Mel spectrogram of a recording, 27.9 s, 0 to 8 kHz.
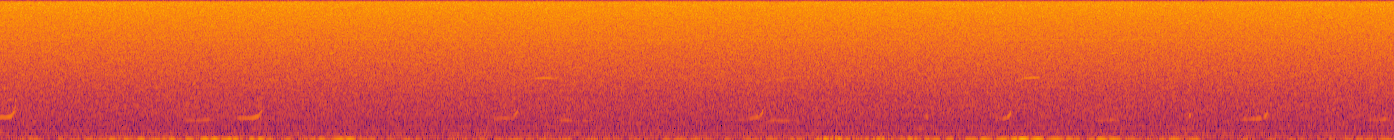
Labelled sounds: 10.7	11.1	humpback whale, 1.4 to 1.5 kHz
20.3	20.8	humpback whale, 1.3 to 1.5 kHz

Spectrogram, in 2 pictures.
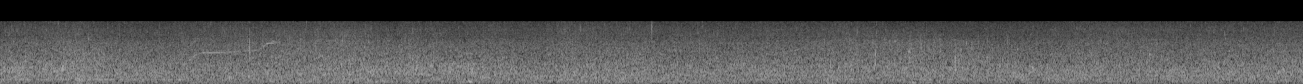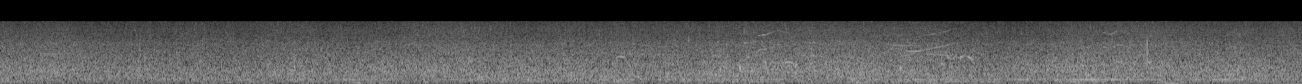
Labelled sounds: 1.9	2.9	killer whale, offshore, 1.4 to 3.1 kHz
20.4	21.0	killer whale, offshore, 2.5 to 5.1 kHz
22.1	22.8	killer whale, offshore, 1.5 to 5.2 kHz
24.0	24.5	killer whale, offshore, 2.2 to 5.0 kHz

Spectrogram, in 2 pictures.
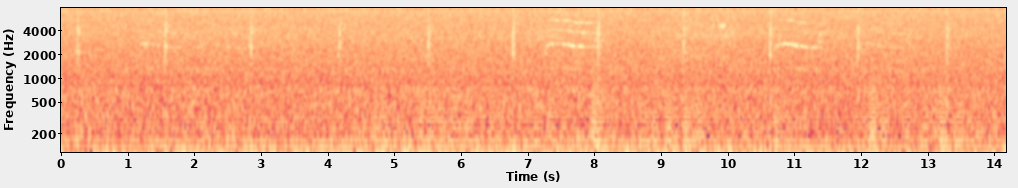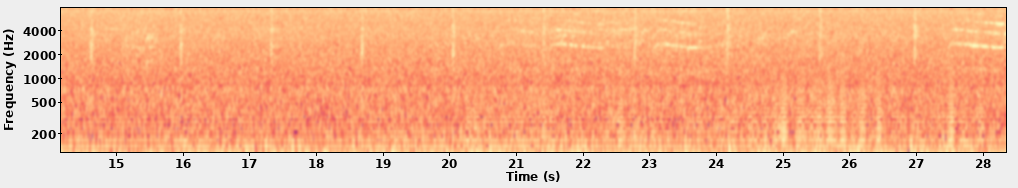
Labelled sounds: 1.6	1.8	killer whale, northern resident, A clan, AA subclan, A05 pod, call N04, 2.4 to 2.6 kHz
7.3	8.0	killer whale, northern resident, A clan, AA subclan, A05 pod, call N04, 3.9 to 5.6 kHz
8.3	9.0	killer whale, northern resident, A clan, AA subclan, A05 pod, call N04, 2.5 to 2.8 kHz
10.7	11.4	killer whale, northern resident, A clan, AA subclan, A05 pod, call N04, 2.4 to 5.6 kHz
21.1	22.8	killer whale, northern resident, A clan, AA subclan, A05 pod, call N04, 2.4 to 4.3 kHz
23.1	23.9	killer whale, northern resident, A clan, AA subclan, A05 pod, call N04, 2.2 to 5.3 kHz
27.5	28.3	killer whale, northern resident, A clan, AA subclan, A05 pod, call N04, 2.4 to 5.3 kHz

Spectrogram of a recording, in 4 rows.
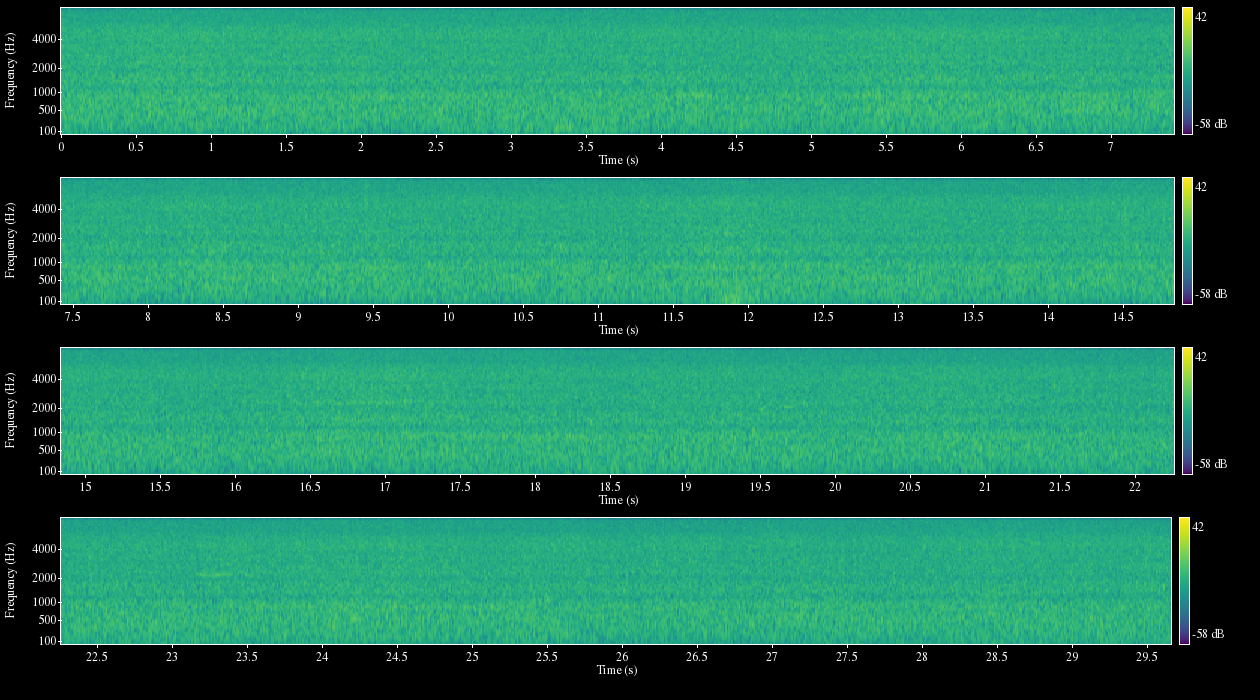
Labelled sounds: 23.2	23.4	humpback whale, 2.1 to 2.2 kHz

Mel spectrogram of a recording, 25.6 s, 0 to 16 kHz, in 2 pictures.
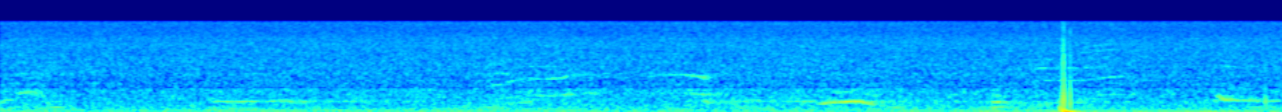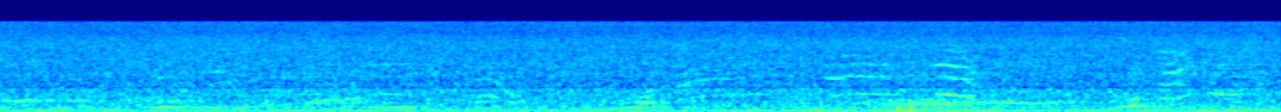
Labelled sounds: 5.5	5.7	humpback whale, 1.1 to 1.2 kHz
6.8	7.1	humpback whale, 1.1 to 1.3 kHz
10.4	11.3	humpback whale, 1.1 to 1.6 kHz
16.5	16.8	humpback whale, 1.7 to 1.8 kHz
19.8	20.1	humpback whale, 1.0 to 1.2 kHz
21.0	21.4	humpback whale, 1.1 to 1.3 kHz
22.1	22.5	humpback whale, 0.96 to 1.9 kHz

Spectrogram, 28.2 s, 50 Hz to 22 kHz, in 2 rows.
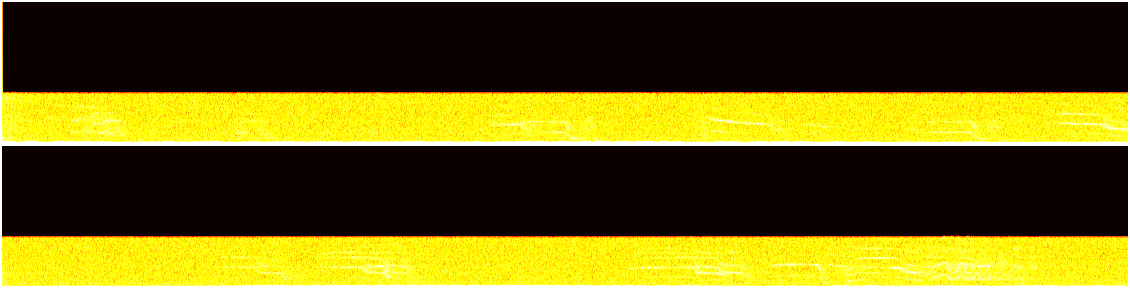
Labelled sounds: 0.9	1.6	killer whale, northern resident, G clan, 1.1 to 5.7 kHz
3.0	3.3	killer whale, northern resident, G clan, GI subclan, call N23i, 3.2 to 3.4 kHz
6.1	6.6	killer whale, northern resident, G clan, 2.5 to 3.1 kHz
6.4	7.1	killer whale, northern resident, G clan, GG subclan, call N29, 1.6 to 3.4 kHz
8.8	9.6	killer whale, northern resident, G clan, call N25, 1.5 to 4.0 kHz
10.1	10.4	killer whale, northern resident, G clan, 2.4 to 2.8 kHz
11.4	12.2	killer whale, northern resident, G clan, GG subclan, call N29, 1.5 to 3.3 kHz
13.2	14.2	killer whale, northern resident, G clan, GG subclan, call N23ii, 1.8 to 4.7 kHz
16.7	17.6	killer whale, northern resident, G clan, GG subclan, call N23ii, 2.0 to 4.7 kHz
18.1	19.2	killer whale, northern resident, G clan, GG subclan, call N23ii, 1.5 to 5.5 kHz
21.9	23.4	killer whale, northern resident, G clan, GG subclan, call N23ii, 1.4 to 6.1 kHz
23.6	24.3	killer whale, northern resident, G clan, GG subclan, call N28, 3.1 to 3.6 kHz
24.6	25.6	killer whale, northern resident, G clan, GG subclan, call N23ii, 0.80 to 6.0 kHz
25.5	26.4	killer whale, northern resident, G clan, GG subclan, 1.1 to 4.7 kHz

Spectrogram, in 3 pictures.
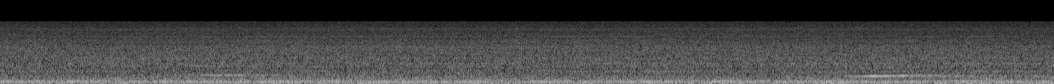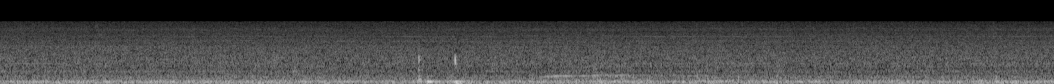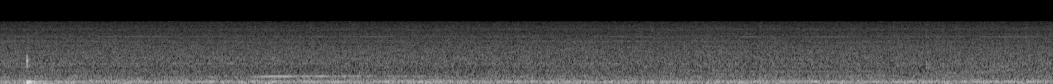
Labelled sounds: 8.4	9.1	humpback whale, 0.35 to 0.45 kHz
15.9	16.3	humpback whale, 0.33 to 0.42 kHz
23.6	24.1	humpback whale, 0.33 to 0.45 kHz

